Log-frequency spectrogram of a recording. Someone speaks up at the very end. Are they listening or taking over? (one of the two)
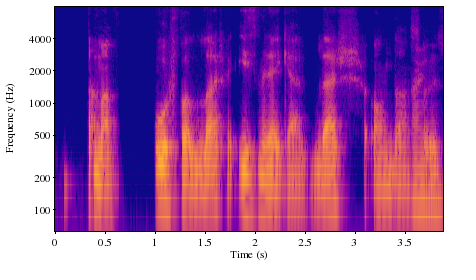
listening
